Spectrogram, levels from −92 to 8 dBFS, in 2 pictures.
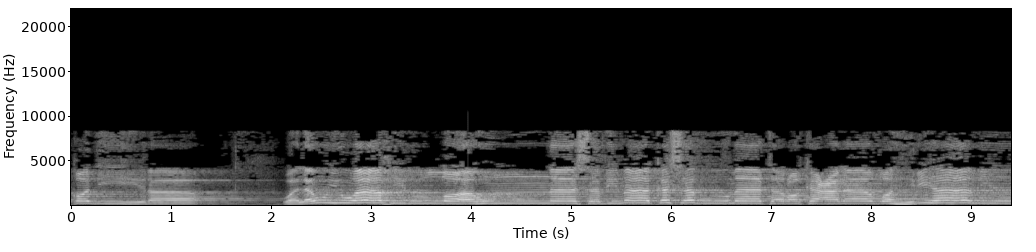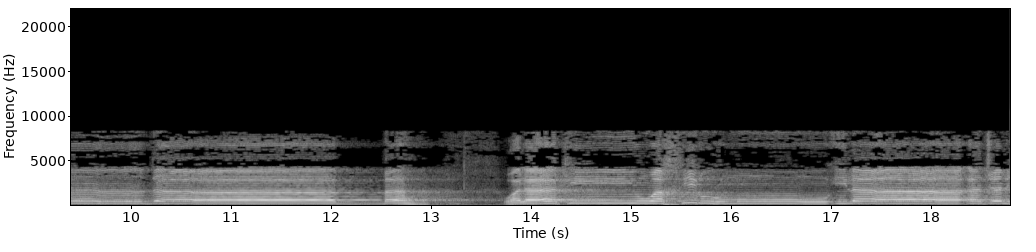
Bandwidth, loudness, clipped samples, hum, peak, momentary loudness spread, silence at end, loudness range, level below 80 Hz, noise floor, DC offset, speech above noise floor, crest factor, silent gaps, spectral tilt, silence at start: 8.8 kHz; -16 LUFS; under 0.1%; none; 0 dBFS; 12 LU; 0 s; 3 LU; -54 dBFS; -41 dBFS; under 0.1%; 25 dB; 18 dB; none; -3 dB/octave; 0 s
